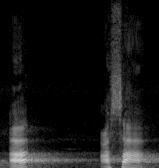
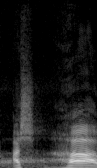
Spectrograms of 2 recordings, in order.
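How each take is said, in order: First: The middle consonant is a plain 's' sound. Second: The middle consonant is a 'sh' sound. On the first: The speaker calls it wrong. "tetapi a asa" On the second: The speaker calls it right. "bukan asha mereka baca"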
